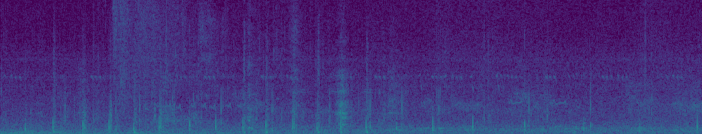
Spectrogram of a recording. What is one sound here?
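Footsteps crunch on loose gravel and dirt.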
